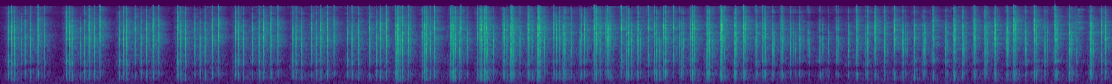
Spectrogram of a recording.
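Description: Continuous rapid tapping on a wooden Santa Christmas decoration produces a steady run of dozens of short, dry, bright clicks. The clicks sit mostly in the high frequencies, with almost no low end and virtually no ring after each one.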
